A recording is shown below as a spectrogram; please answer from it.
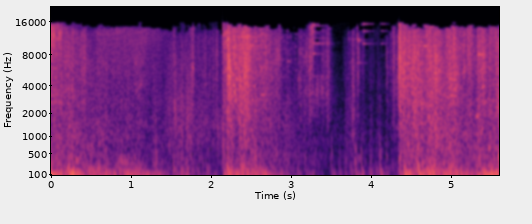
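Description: Shotgun blasts and heavy gunfire in a Fortnite solo Reload match, loud booming shots in dense bursts with a brief lull midway before firing resumes, no talk over it.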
